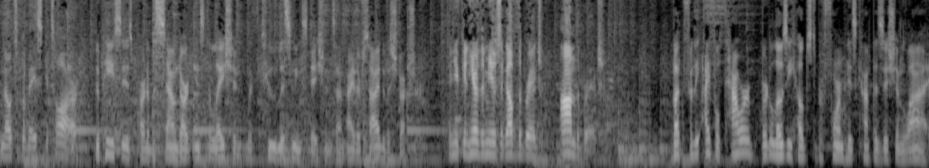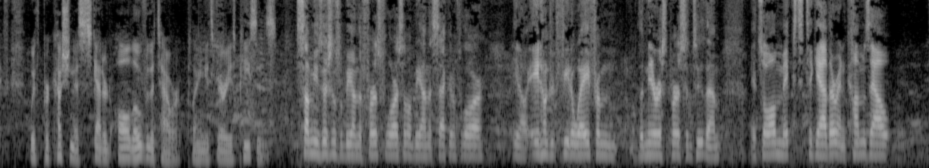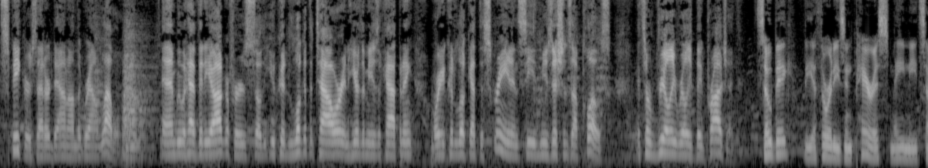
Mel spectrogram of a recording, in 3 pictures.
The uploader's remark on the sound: He's banging the struts, bolts and girders and recording the results. Met up with the composer and his recording team on top of the Paris landmark.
